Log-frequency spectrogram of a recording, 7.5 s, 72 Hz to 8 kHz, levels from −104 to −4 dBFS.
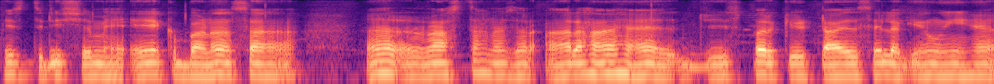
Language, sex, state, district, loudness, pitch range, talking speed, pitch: Hindi, male, Jharkhand, Ranchi, -18 LUFS, 110-120 Hz, 135 wpm, 115 Hz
